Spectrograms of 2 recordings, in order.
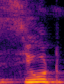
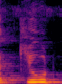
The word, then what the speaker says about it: cute: उसके बाद देखिए यहाँ पे CUTE, तो इसे स्यूट पढ़ें या क्यूट पढ़ें, ठीक है।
